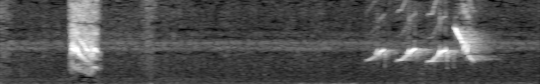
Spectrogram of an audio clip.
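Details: Male double-collared seedeater with a female for contest warm-up, singing tui tui style. One loud sharp snap opens, then after a pause four rising whistled notes finish in a buzzy high flourish.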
